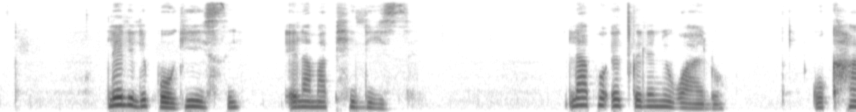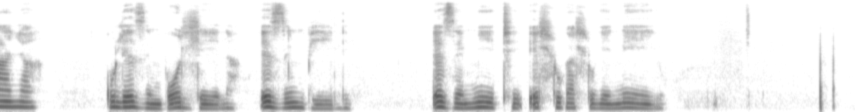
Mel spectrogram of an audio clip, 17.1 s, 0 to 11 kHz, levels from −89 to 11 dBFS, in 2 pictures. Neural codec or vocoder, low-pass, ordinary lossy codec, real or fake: none; 9.9 kHz; MP3, 64 kbps; real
